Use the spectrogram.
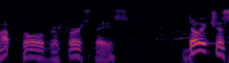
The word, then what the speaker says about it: Deutsch: Deutsch is spelled D E U T S C H. Pronounced Deutsch.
